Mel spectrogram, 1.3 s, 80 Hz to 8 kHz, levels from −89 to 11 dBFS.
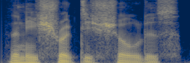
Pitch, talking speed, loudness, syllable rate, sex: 85 Hz, 235 wpm, -18 LUFS, 6.4 syllables/s, male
